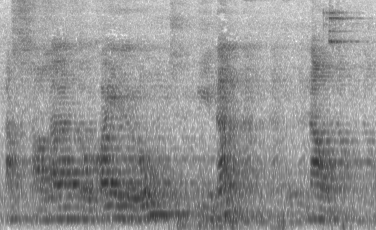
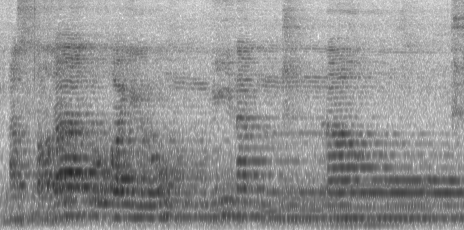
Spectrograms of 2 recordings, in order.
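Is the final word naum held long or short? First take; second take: short; long. First: The final word naum is short and clipped. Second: The final word naum is drawn out long. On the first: "kalau di Makkah ... Naumnya pendek" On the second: "Kalau kita di sini ... Naum itu madlim, lembut"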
